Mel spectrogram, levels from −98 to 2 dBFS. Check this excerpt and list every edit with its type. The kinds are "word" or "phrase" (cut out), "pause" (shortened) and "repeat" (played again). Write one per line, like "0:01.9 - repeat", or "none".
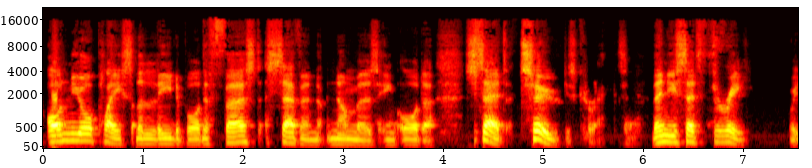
0:00.9 - word
0:01.6 - word
0:02.8 - word
0:03.5 - word
0:04.3 - word
0:05.2 - word

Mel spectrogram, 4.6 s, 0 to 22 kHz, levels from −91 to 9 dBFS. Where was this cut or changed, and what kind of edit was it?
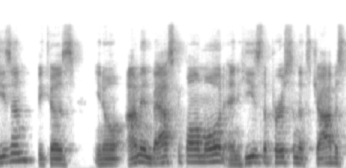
0:01.1 - pause

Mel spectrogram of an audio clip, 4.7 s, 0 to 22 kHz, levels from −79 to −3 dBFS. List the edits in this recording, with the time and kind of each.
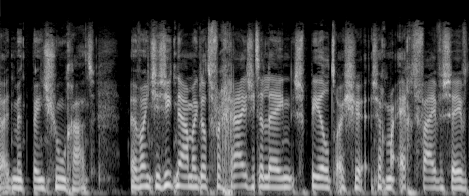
0:02.5 - word

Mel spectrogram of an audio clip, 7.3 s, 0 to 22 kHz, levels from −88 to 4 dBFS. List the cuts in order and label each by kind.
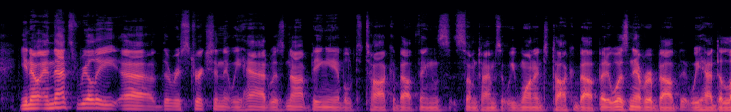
none

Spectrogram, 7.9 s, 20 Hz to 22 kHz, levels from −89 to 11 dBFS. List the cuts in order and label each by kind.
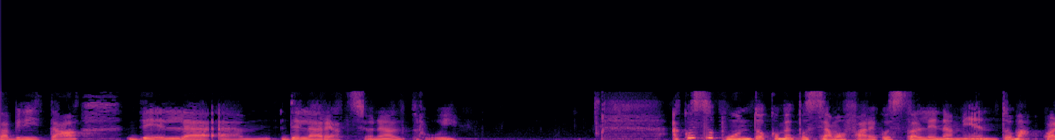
none

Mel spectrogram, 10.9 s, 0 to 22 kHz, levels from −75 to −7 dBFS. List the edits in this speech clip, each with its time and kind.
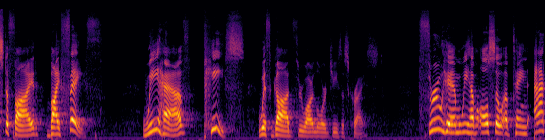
none

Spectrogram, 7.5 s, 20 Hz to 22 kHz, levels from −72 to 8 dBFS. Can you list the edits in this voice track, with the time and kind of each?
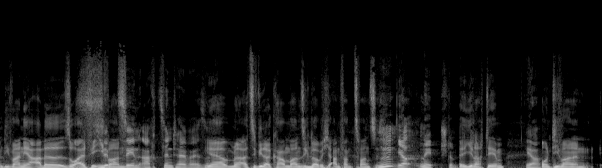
none

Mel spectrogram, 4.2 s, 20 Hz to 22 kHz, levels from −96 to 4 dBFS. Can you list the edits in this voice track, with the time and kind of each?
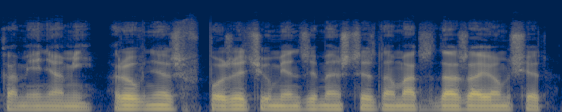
0:03.1 - word

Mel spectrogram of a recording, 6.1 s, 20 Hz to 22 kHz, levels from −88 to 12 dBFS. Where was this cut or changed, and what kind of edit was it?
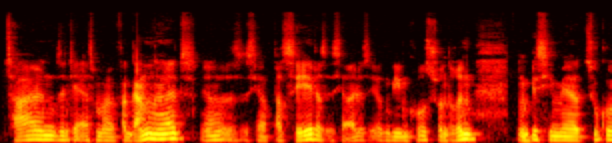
0:05.1 - pause

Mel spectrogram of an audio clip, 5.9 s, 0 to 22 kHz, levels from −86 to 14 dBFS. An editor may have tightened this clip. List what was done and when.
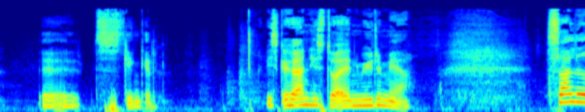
0:01.2 - word

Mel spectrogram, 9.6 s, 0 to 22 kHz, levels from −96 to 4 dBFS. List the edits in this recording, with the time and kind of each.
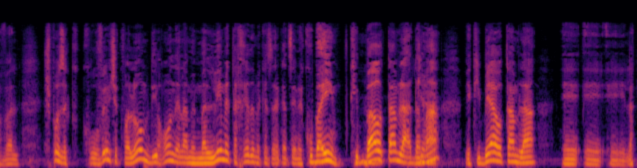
0:02.4 - word
0:05.1 - pause

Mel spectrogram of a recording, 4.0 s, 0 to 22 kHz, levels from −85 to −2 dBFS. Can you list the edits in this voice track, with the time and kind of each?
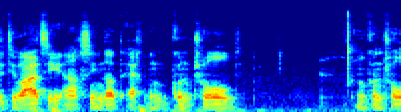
0:01.4 - word

